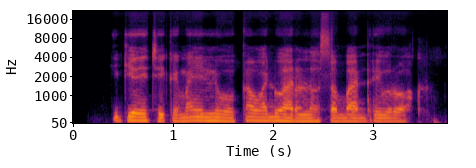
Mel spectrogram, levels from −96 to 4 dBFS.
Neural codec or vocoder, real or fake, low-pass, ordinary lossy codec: codec, 44.1 kHz, 2.6 kbps, SNAC; fake; none; none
